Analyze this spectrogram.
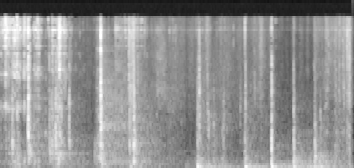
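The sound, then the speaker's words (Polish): A large old key rattles and clicks in the lock of the original cell door of a former prison, which will not open, a series of sharp metallic knocks and scrapes at irregular intervals, with no talking. “Od początku się zastanawiałam, do czego taki wielki klucz? Właśnie do takich drzwi.”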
